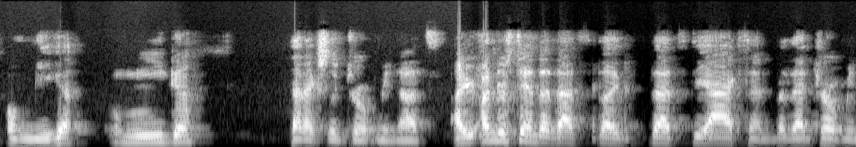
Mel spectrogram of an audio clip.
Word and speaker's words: Omega: I believe the correct pronunciation is Omega.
